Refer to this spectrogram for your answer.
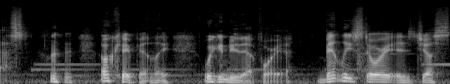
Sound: chuckles

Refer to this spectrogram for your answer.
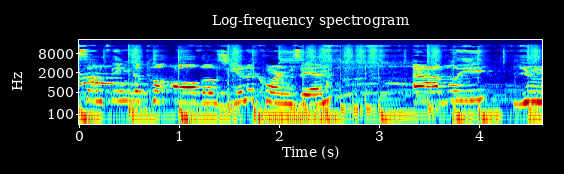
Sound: gasping

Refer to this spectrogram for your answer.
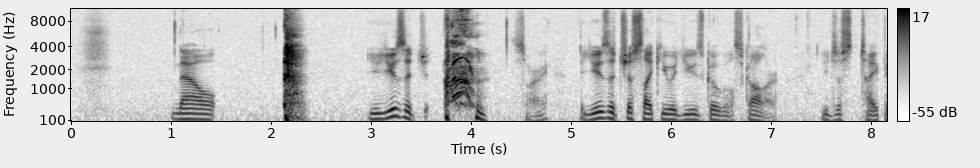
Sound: cough

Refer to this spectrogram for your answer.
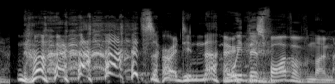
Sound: laughs

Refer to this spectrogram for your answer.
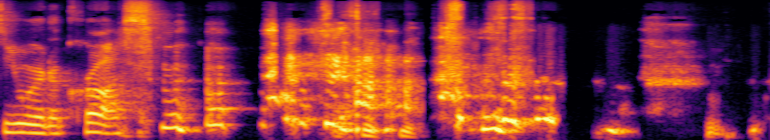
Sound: laughing

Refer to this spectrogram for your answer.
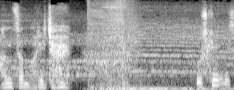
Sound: sound effect playing

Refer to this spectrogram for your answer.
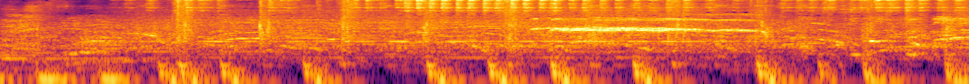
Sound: crowd cheering; tambourine rattling; upbeat music

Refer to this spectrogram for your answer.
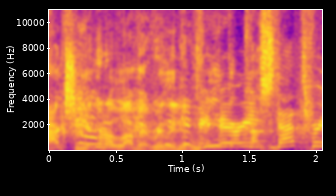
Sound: laughter

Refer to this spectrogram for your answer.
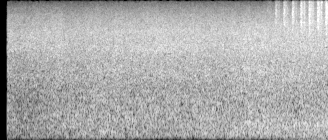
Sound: waves crashing

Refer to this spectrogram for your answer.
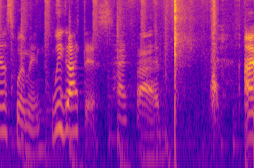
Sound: slaps

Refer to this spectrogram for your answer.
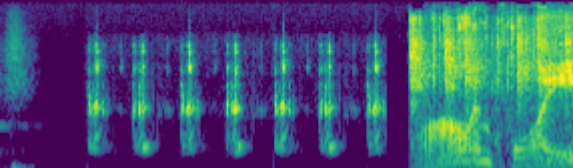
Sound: clock ticking

